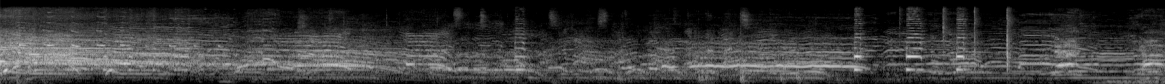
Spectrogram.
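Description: A group of men and women sing loudly together outdoors.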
